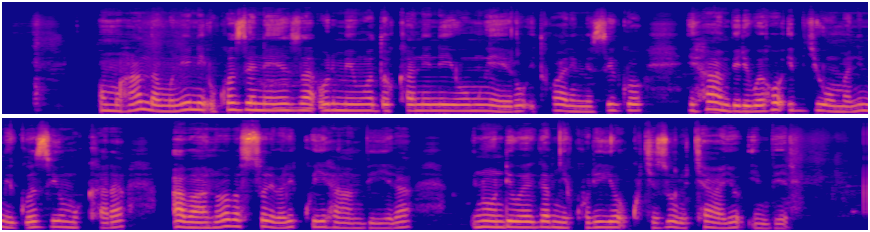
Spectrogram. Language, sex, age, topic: Kinyarwanda, female, 25-35, government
